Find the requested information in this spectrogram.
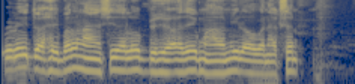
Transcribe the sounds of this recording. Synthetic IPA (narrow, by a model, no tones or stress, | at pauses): rʊɾɛjd̪ʊwɑħɑjbɐɾɐnɐjaːnsɪðɐlɔːbɪħijɔɐðɛːɡmɐʕɑːmiːlɔːwɑnaːɡsɐn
